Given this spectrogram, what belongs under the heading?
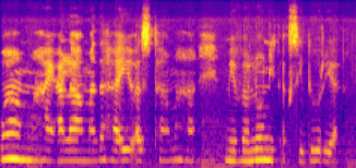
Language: Somali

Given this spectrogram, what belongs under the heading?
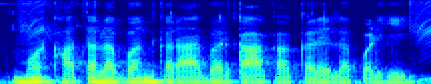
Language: Chhattisgarhi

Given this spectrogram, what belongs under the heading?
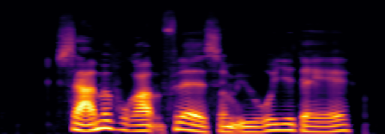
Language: Danish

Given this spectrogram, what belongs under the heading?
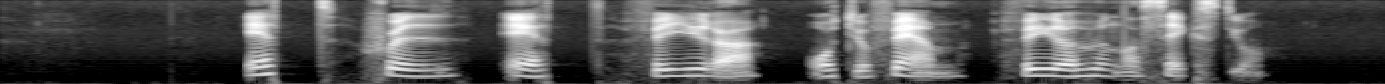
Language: Swedish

